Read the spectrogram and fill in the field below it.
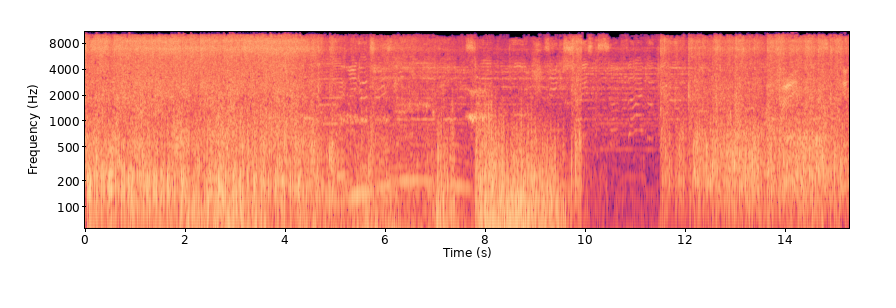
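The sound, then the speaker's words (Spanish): A car engine revs and accelerates as its driver speeds toward a gas station during a shootout near Avenida Universitarios, its pitch climbing through a loud, rushing wash of road and wind noise that briefly thins out before surging again. “él va reportando y él acelera su coche.”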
